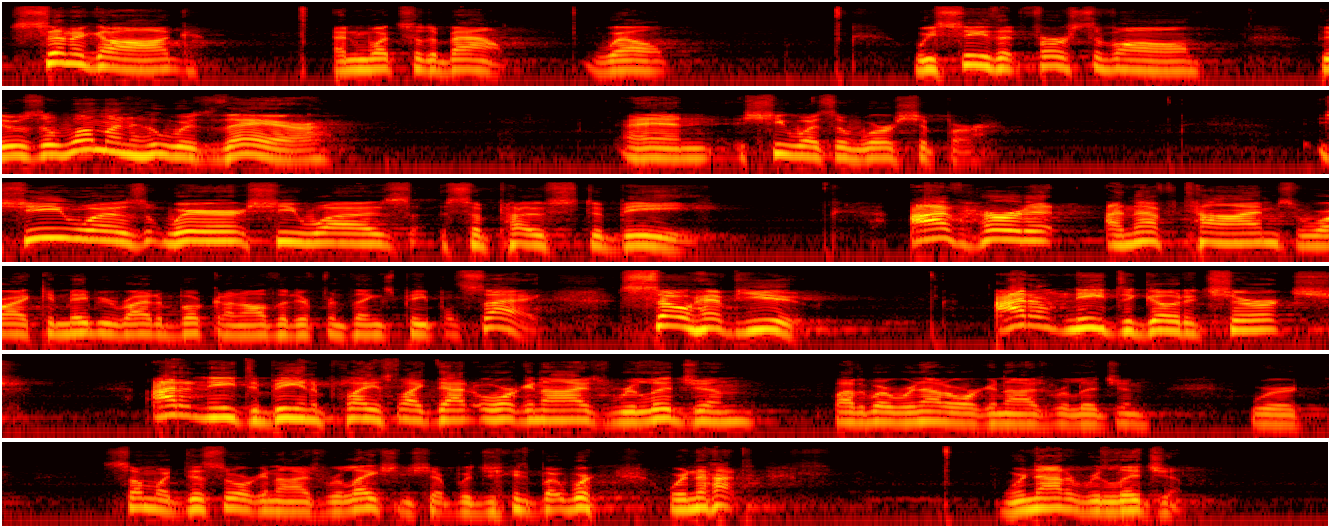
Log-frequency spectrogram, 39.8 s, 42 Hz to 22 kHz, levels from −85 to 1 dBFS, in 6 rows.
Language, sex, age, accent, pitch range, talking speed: English, male, 50-69, American, 145-190 Hz, 140 wpm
